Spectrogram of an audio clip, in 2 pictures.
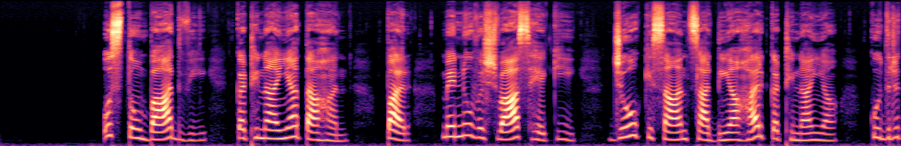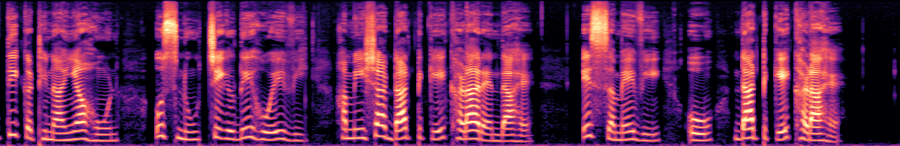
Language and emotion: Punjabi, neutral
